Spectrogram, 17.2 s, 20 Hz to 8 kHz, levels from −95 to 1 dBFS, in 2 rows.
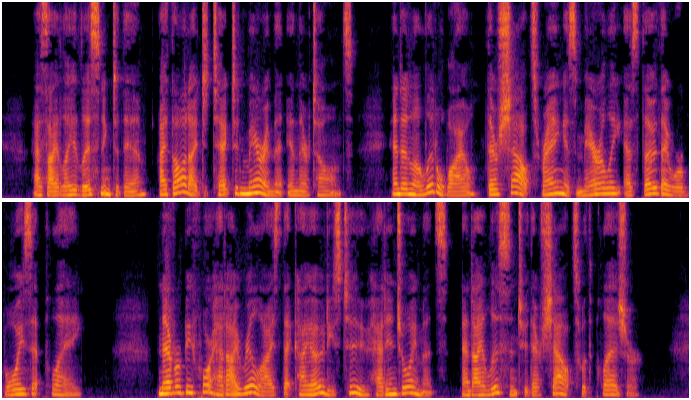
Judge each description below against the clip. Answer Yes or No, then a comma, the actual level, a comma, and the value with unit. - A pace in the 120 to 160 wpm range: No, average, 170 wpm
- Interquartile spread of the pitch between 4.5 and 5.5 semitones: Yes, average, 5.2 semitones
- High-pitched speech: Yes, high, 200 Hz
